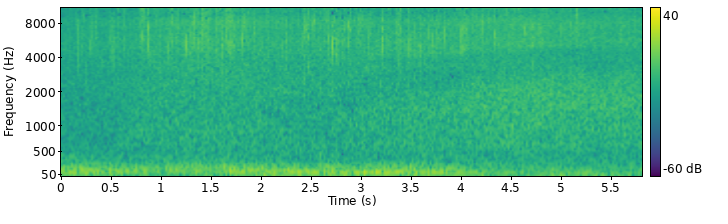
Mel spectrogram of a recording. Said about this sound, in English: It's like someone just turning a faucet on. There's really no warning. And it rains for about 20 minutes, and then it's done. But it's really quite a lovely sound, very dense, very heavy, with lots of lightning and thunder as well.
